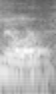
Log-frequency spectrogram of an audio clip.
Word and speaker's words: Mueller: my my my father's Father Peter Miller is pronounced Miller um he came over he he was he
